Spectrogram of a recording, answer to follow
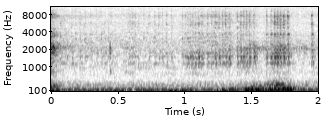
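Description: Faint handling noise, with a few light ticks and rubs, as a circuit board fitted with metal shield covers is turned in the hand.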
